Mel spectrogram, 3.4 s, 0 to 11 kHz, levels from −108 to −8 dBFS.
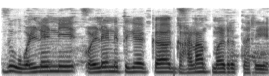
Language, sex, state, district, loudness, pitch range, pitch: Kannada, male, Karnataka, Bijapur, -21 LUFS, 170-200 Hz, 180 Hz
